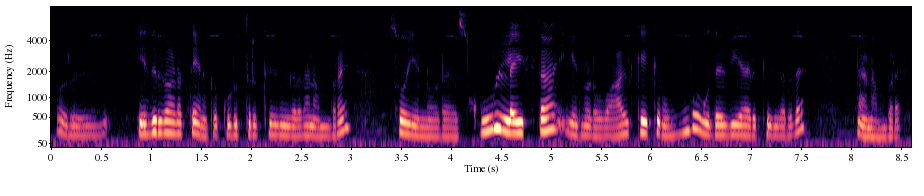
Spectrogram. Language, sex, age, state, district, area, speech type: Tamil, female, 30-45, Tamil Nadu, Namakkal, rural, spontaneous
